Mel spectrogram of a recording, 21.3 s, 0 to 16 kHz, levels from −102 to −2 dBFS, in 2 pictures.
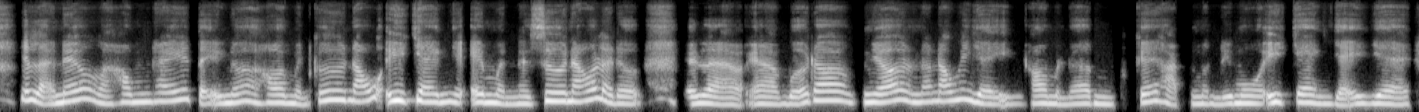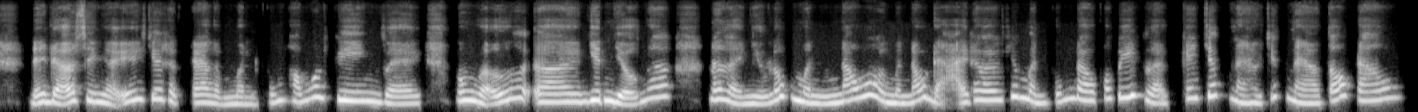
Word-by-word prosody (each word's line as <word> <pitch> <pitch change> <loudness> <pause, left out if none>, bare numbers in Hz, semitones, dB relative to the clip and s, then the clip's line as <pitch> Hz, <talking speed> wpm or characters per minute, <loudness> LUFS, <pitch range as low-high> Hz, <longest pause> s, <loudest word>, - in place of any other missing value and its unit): Với 290 - +2
lại 255 -5 +1
nếu 290 +7 +2
mà 215 -5 -2
hông 235 +3 -1
thấy 270 +5 -1
tiện 210 -3 -1
nữa 230 +4 +1
thì 235 - -1
thôi 225 0 +1
mình 205 -3 -1
cứ 295 +2 +2
nấu 270 +5 +1
y 275 +1 +5
chang 245 -4 +3
như 235 - 0
em 230 -1 +3
mình 195 -3 -1
ngày 195 -1 -1
xưa 265 +6 +3
nấu 260 +4 +2
là 310 -7 +1
được, 200 -2 -2 0.3
vậy 195 - 0
là, 185 -5 +1
à, 195 -1 -2
bữa 195 +3 0
đó 285 -1 +2
nhớ 245 +5 +2
nó 245 +2 -1
nấu 270 +2 0
cái 310 -1 +1
gì 195 -5 -1
thôi 210 0 0
mình 195 -3 -2
lên 200 0 -3 0.2
kế 245 +4 +1
hoạch 235 -5 -5
mình 195 -1 -4
đi 195 +2 0
mua 210 0 +2
y 215 +4 +2
chang 225 -5 0
vậy 185 +4 -1
về 185 -2 -1 0.3
để 225 +3 +1
đỡ 220 0 +3
suy 270 -1 -1
nghĩ. 245 +6 +1
Chứ 330 - 0
thực 260 -6 -4
ra 230 0 0
là 210 - -2
mình 190 +1 -3
cũng 240 +5 -2
hổng 255 +3 -2
có 380 0 +2
chuyên 275 -3 +4
về 200 -1 -1 0.3
ngôn 280 +1 +4
ngữ, 230 +8 +2
ờ, 245 - +1 0.3
dinh 285 -1 +6
dưỡng 210 +3 +2
á, 360 - -1 0.4
nên 310 +1 +2
là 230 -7 +1
nhiều 200 0 0
lúc 390 - 0
mình 215 -7 +2
nấu 295 +6 +1
rồi 295 - +1
mình 215 -2 +1
nấu 265 +10 0
đại 280 -7 -3
thôi 295 0 +1
chứ 400 - +3
mình 220 -8 -1
cũng 300 +8 -2
đâu 285 -4 +1
có 330 +4 -5
biết 395 +4 +3
là 215 -4 -2
cái 345 +1 -3
chất 415 -2 -1
nào, 245 -7 -1
chất 385 0 -8
nào 215 -9 -1
tốt 400 - 0
đâu. 300 +6 -3
240 Hz, 255 wpm, -18 LUFS, 205-285 Hz, 0.4 s, dinh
